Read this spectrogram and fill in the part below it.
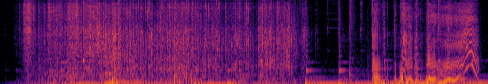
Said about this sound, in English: Your poor zipper, bro.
